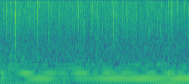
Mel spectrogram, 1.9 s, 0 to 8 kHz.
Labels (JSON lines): {"label": "biophony, midshipman", "recorder": "SoundTrap 500"}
